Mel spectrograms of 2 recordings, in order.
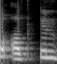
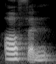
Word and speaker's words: often: पिला माने सब बेले ध्यान देथिबे प्राय तो पिला याको ऑप्टेन पढंती किंतु मु आपन को कहि रखे एठारे टी साइलेंट रहे तो हमरो स्पेलिंग आमे करिबा ऑफन तुमे रविवार संध्या रे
